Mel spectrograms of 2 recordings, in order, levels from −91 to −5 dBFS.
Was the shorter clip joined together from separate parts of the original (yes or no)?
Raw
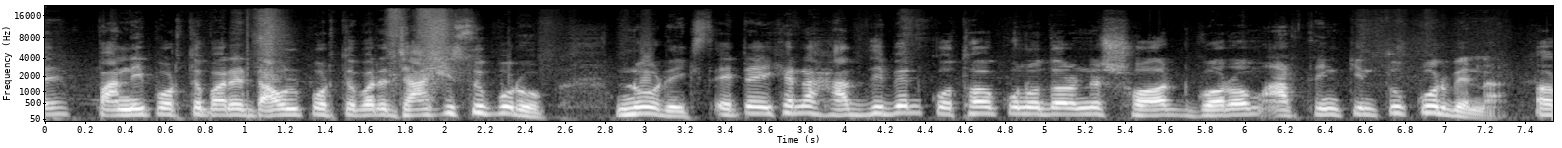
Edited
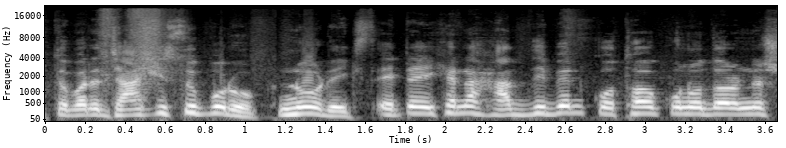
yes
